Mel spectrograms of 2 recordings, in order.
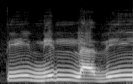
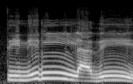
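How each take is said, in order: No difference in how they are said.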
